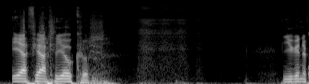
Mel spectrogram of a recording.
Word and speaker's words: Eyjafjallajökull: So the double L is like a cl. It's like an HL, I guess, or like halfway between an HL and a.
